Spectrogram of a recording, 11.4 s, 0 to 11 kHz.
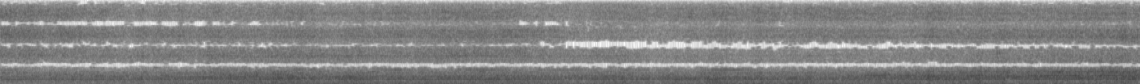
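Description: ABI TM 13/16 SL crawler piling rig's engine running steadily.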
